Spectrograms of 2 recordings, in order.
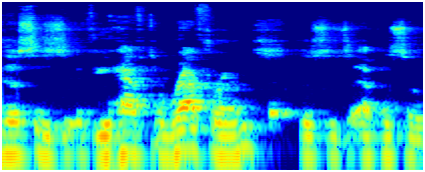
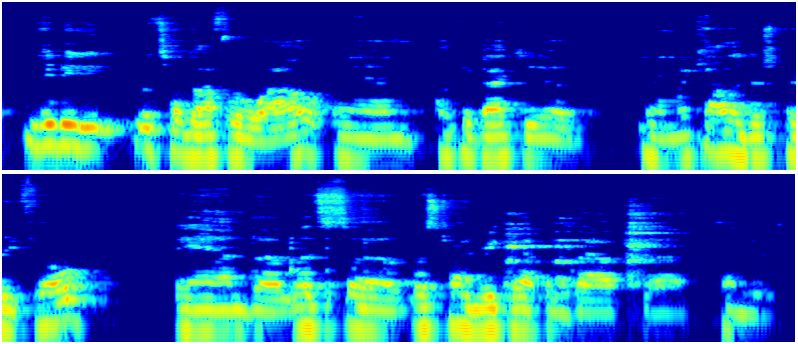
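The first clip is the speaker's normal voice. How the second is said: ordinary talk, nothing marked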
